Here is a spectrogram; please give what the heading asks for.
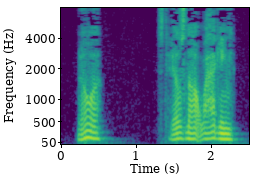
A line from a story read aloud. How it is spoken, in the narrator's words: Abby said under her breath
